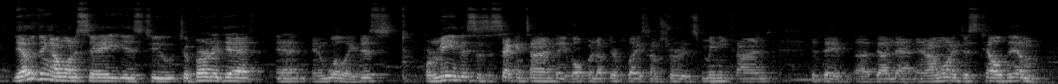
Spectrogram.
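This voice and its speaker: Against noticeable background noise and audible room echo, a man with a fairly high pitch speaks with fairly even intonation. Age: 60s. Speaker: speaker at veterans networking event. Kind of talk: informal speech to a gathering. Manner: hesitant, frequent fillers and repetitions.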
